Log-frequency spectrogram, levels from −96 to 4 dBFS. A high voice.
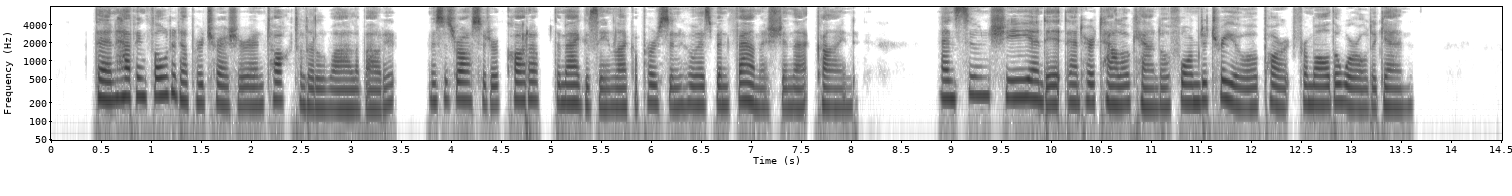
Yes: high, 195 Hz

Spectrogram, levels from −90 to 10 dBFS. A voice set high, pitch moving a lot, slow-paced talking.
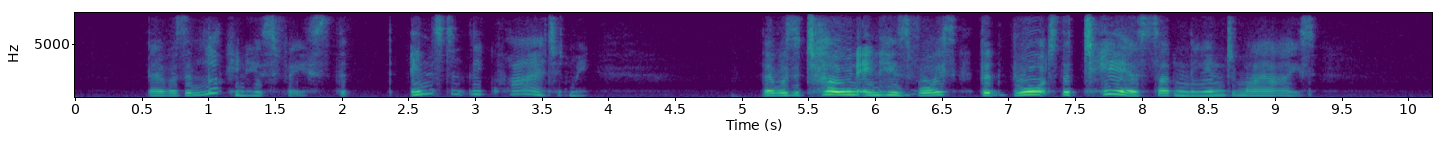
No: high, 235 Hz; wide, 5.8 semitones; average, 155 wpm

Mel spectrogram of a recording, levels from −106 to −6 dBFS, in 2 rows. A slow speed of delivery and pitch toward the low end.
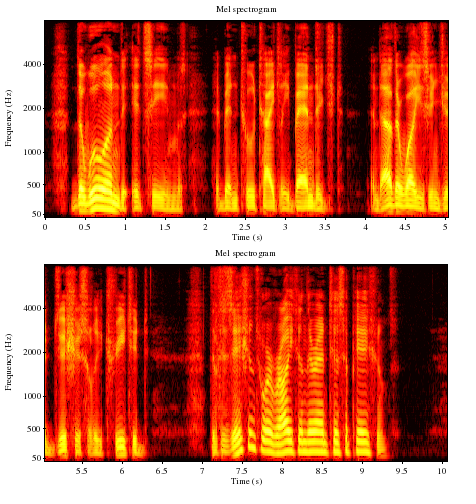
Yes: slow, 120 wpm; very low, 90 Hz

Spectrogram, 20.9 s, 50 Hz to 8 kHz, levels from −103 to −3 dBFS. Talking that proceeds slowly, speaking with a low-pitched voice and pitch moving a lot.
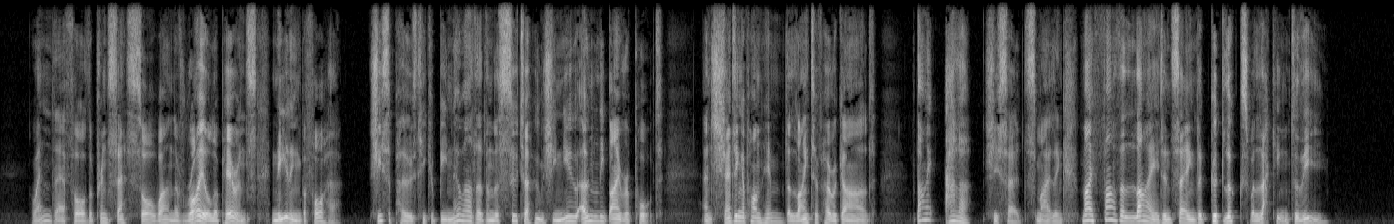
No: average, 155 wpm; low, 125 Hz; wide, 8.1 semitones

